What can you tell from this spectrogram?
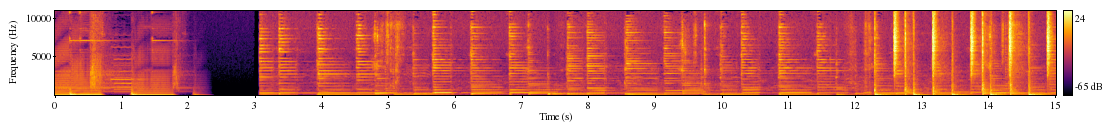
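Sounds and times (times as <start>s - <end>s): plucked acoustic guitar: 3.1s - 15.0s
heavy drum beats: 12.3s - 15.0s.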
